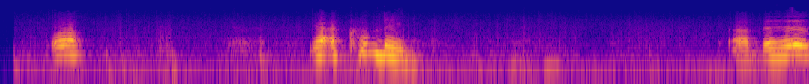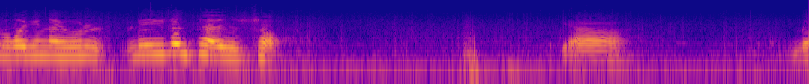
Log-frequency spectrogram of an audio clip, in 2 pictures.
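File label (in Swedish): Maglarp Skåne, Svenska sagor dialekter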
